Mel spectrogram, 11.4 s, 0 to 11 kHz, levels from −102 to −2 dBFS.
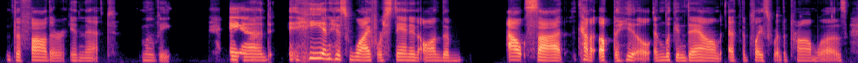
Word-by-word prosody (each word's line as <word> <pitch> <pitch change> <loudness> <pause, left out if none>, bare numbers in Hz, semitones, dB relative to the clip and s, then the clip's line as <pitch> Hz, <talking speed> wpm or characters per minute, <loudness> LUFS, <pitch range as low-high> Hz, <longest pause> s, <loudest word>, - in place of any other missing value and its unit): the 170 -4 -5
father 165 -4 -1
in 150 -1 -10
that 145 0 -11 0.4
movie, 155 -1 -12 1.0
and 165 -1 -1 0.3
he 270 +9 +2
and 235 0 +2
his 220 -3 0
wife 165 -3 +3
were 155 - -5
standing 165 -3 -1
on 160 0 -2
the 150 -2 -3 0.8
outside, 160 -4 +6 0.2
kind - - +2
of - - -8
up - - +7
the - - -3
hill - - -2
and 165 +2 -6
looking 155 -4 -4
down 150 -2 0
at 155 - -1
the 155 - -14
place 155 -2 -5
where - - -7
the 175 - -14
prom 155 -1 -5
was, - - -7
160 Hz, 155 wpm, -24 LUFS, 155-175 Hz, 1.0 s, up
